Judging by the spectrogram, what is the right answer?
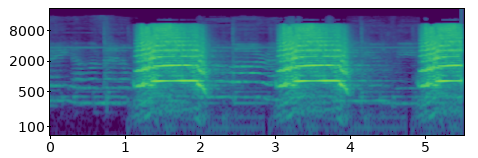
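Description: Elephant trumpeting three times, each call about a second long and about two seconds apart, sweeping up at the start and then holding one steady pitch.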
